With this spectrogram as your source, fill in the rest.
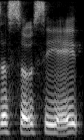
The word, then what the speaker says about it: associate: as a noun then spelled the same way as associate but said associate associate is a person who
